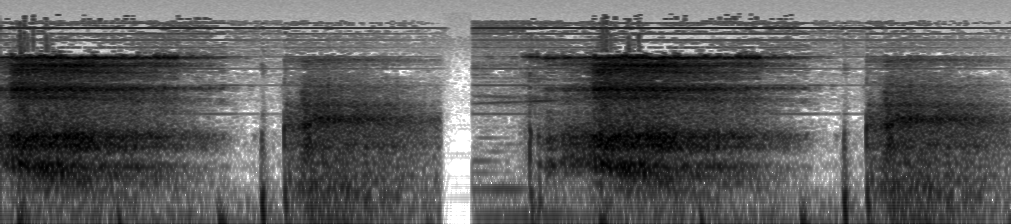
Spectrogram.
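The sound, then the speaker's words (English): Loud mechanical respirator breathing of Darth Vader from Star Wars, a sound created by Ben Burtt: two slow, hissing inhale-exhale cycles with a raspy, filtered quality, heard alone with a brief pause between them. “You hear Darth Vader breathing during the scene, and it's just like this...”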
